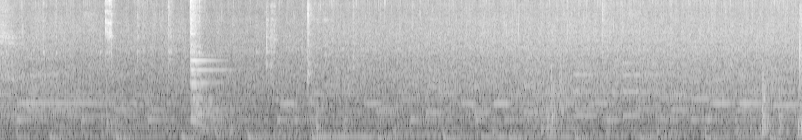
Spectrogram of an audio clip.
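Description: Bratwursts simmering in beer and onions in a cast iron skillet, with a steady sizzle as the liquid cooks down. A few sharp clicks of a fork against the pan fall in the first couple of seconds.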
